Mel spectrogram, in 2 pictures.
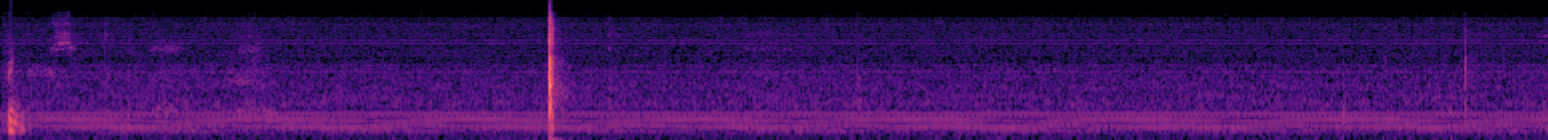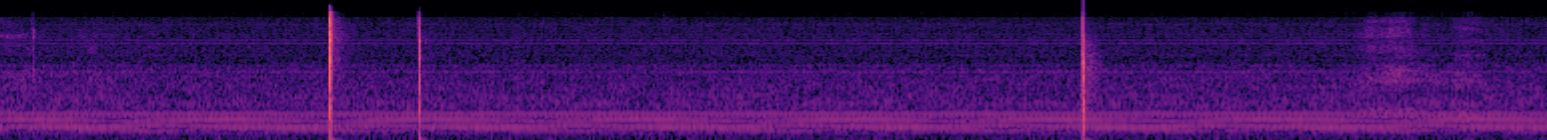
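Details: Deliberate self-cracking of the finger and wrist joints: four sharp, isolated pops over a quiet room hum, recorded with poor sound quality.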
